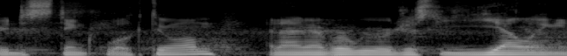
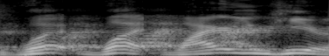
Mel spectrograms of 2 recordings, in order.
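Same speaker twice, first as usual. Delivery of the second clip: higher, louder confused demands; incredulous roommate; 7 semitones higher, 5 dB louder, slower than usual. Retold or imitated. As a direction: snap like a baffled host. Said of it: "He was just like".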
